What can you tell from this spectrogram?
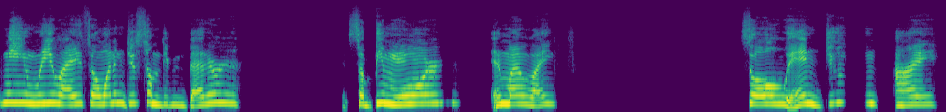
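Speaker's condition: Cerebral palsy; took first steps

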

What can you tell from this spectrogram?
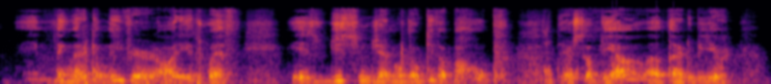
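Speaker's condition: Cerebral palsy; condition audible in voice

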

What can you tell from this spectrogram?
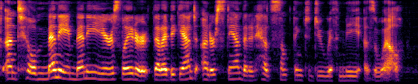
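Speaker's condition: No condition

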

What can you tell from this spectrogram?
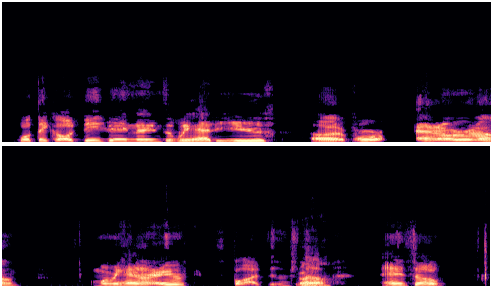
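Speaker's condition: Double hemiplegia cerebral palsy

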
